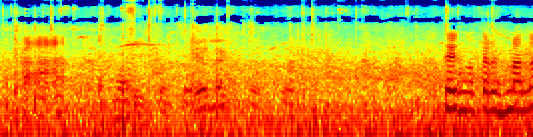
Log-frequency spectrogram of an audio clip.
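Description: A person's quick, staccato 'ah, ah, ah, ah' near the end, the vocal correction used to check a dog on leash, over a steady low street rumble.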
